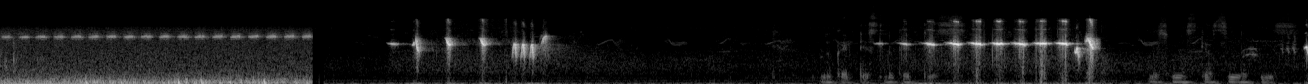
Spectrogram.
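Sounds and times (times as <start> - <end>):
bird sharp chirps and trill: 0.0 - 7.5, 8.6 - 13.0
hiss and low rumble: 0.0 - 9.6
rhythmic insect chirping: 0.0 - 13.0.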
